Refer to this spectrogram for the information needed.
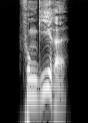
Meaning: inflection of fungieren: 1. first-person singular present 2. first/third-person singular subjunctive I 3. singular imperative
- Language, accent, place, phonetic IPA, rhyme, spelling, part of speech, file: German, Germany, Berlin, [fʊŋˈɡiːʁə], -iːʁə, fungiere, verb, De-fungiere.ogg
